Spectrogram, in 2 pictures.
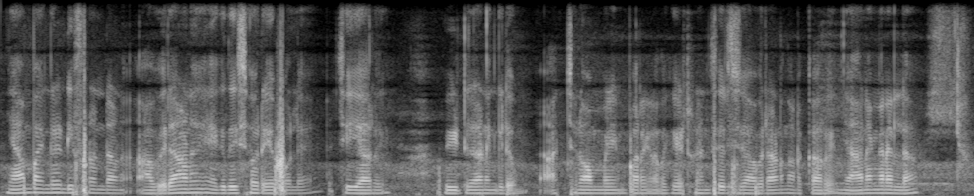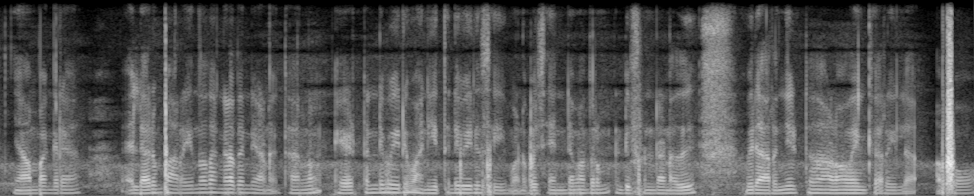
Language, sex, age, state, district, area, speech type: Malayalam, male, 18-30, Kerala, Palakkad, rural, spontaneous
